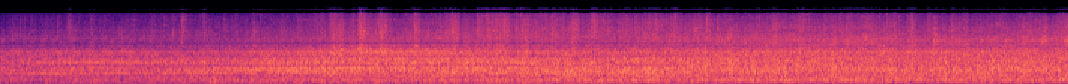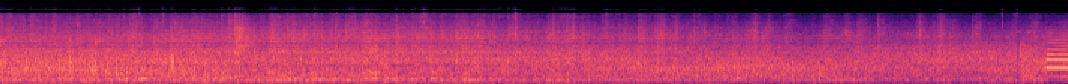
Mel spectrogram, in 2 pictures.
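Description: Gulflander diesel railmotor and trailer car passing close by on the line, with a steady running noise and quick clicks from the wheels. It grows louder over the first few seconds, holds, then slowly fades as the train moves away.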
